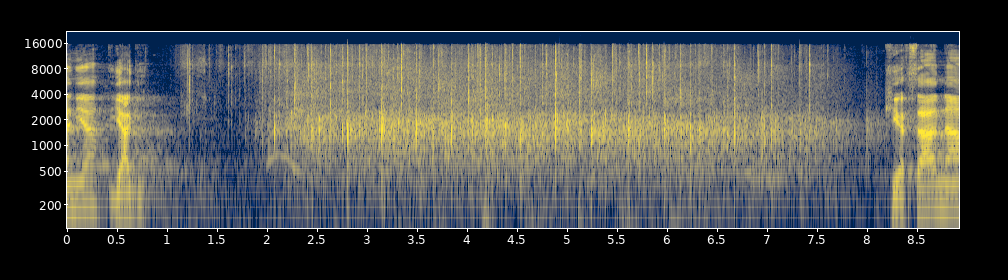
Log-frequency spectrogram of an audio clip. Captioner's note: applause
